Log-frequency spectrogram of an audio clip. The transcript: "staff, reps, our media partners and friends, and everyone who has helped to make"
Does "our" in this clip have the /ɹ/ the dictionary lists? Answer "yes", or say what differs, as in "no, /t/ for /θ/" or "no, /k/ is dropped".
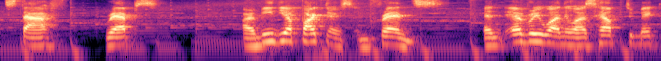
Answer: yes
